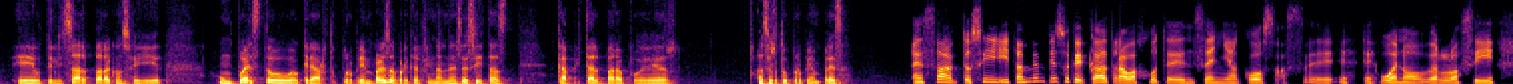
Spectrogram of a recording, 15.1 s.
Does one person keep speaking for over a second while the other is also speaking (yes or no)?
no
